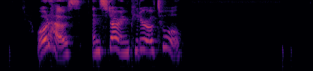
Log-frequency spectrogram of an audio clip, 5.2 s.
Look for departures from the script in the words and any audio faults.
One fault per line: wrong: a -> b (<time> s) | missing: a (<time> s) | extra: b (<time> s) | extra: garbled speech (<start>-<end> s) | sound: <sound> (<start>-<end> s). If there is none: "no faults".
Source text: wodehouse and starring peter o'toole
no faults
